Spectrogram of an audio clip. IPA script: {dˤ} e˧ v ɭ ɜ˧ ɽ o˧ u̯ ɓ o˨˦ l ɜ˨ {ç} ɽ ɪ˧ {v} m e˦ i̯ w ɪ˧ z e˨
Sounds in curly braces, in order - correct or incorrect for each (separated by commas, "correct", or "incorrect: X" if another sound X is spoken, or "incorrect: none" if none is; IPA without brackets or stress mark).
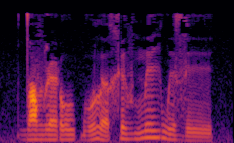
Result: correct, incorrect: x, correct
